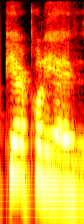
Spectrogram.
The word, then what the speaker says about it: Poilievre: Pierre Poilievre is how he pronounces it.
